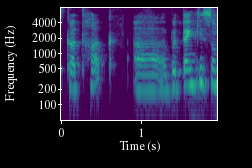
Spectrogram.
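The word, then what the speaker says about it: Kathak: Indian classical dance form Katka I'm not sure I've said that right welcome pra welcome thank you uh Rea lovely um that is pronounced as katak uh but thank you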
